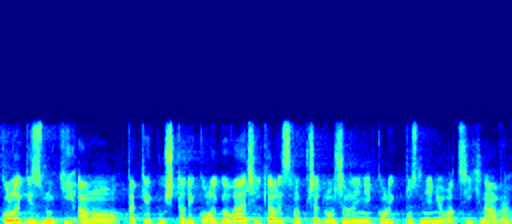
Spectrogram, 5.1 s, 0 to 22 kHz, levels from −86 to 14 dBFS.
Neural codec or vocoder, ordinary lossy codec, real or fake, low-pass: none; Opus, 64 kbps; real; 9.9 kHz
